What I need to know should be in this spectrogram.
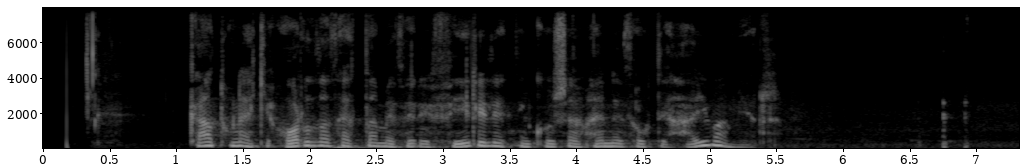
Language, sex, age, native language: Icelandic, male, 40-49, Icelandic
